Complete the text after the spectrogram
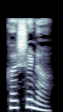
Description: ♪ kaṣaṇa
